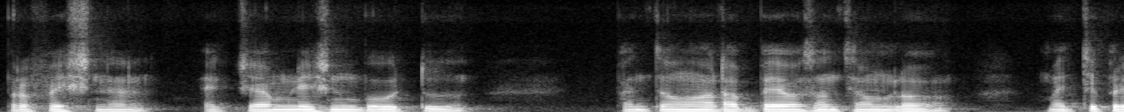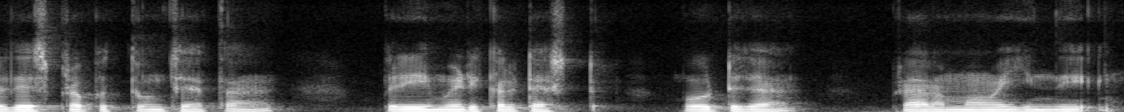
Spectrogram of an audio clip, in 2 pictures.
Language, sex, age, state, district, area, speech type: Telugu, male, 18-30, Andhra Pradesh, Eluru, rural, read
